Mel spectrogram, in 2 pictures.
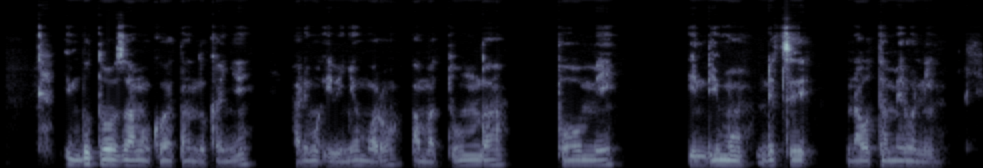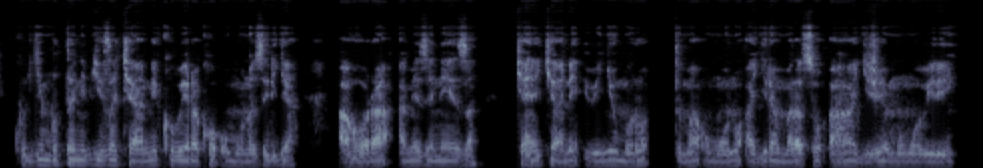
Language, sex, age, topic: Kinyarwanda, male, 25-35, agriculture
